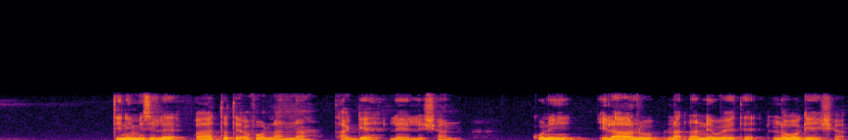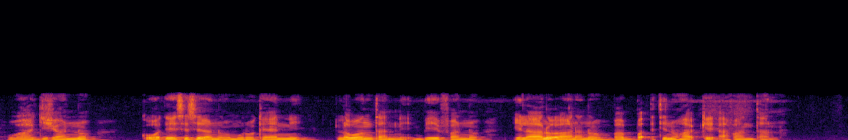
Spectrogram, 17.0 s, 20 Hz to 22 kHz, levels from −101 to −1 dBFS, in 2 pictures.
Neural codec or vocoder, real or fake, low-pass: none; real; 7.2 kHz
